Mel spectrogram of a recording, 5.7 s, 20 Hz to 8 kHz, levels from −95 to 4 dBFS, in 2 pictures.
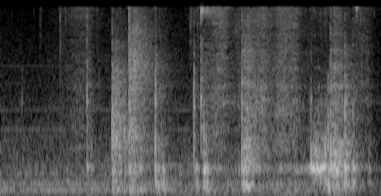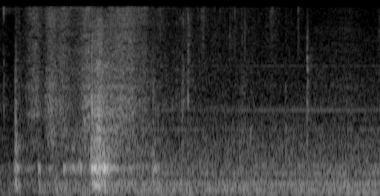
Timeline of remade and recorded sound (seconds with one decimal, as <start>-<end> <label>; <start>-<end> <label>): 0.0-5.7 recorded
